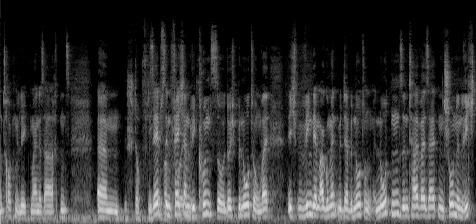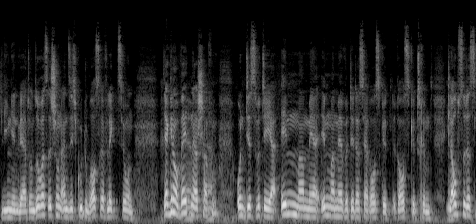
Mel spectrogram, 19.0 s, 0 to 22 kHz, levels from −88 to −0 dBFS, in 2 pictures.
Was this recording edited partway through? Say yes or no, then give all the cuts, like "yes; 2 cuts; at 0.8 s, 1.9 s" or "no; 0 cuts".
yes; 1 cut; at 12.7 s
